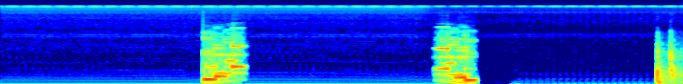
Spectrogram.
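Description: Menu beeps sound twice.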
